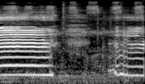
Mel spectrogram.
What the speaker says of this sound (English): Nobody hears a toddler crying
